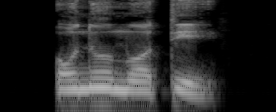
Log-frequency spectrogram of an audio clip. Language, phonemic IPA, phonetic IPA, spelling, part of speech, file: Bengali, /onumot̪i/, [ˈonumot̪iˑ], অনুমতি, noun, LL-Q9610 (ben)-অনুমতি.wav
- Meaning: permission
